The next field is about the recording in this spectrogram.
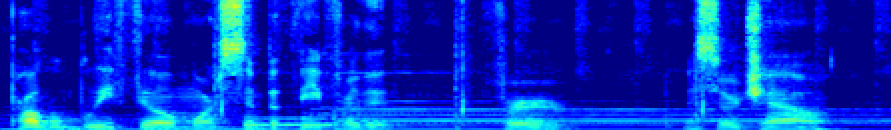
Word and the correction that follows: Chew: s- sorry, Mr. Chew.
